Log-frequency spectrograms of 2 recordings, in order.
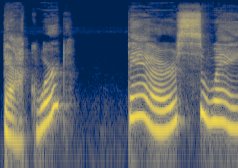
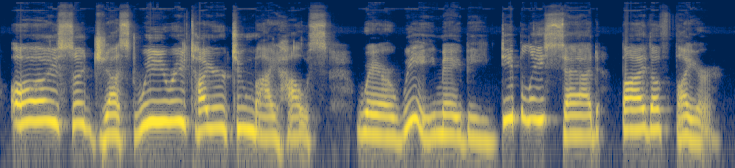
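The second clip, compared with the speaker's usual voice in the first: solemn Bear announcement; 2 semitones lower, 3 dB louder than usual. A narrator's reading. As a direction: announce it like a gloomy big bear. Bear's formal gloomy voice.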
